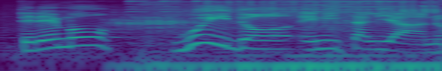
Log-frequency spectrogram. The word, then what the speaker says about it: Guido: Et ici, en train de faire des manœuvres, nous avons "Guido", prononcé à l'italienne. "Guido" en italien, "Guido" en argentin.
